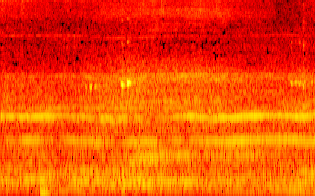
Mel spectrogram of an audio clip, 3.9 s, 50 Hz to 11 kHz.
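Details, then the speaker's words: 1973 Electrolux 1205 tank vacuum, first run after sitting unused a while: quiet, steady motor hum with an even light whine, no rattles or surging; runs well, barely audible, normal running. "runs pretty good, though. Can't even hardly hear it running."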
